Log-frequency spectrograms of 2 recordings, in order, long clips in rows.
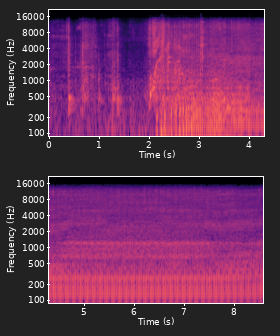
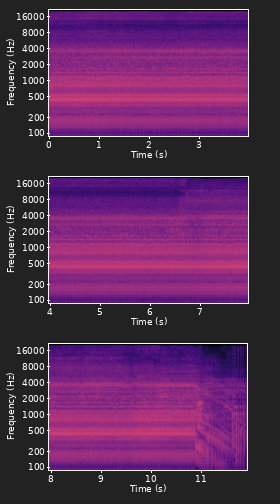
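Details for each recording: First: Homelite 1800 W generator, Subaru engine, revived after about 12 years unused, warm start with half choke after speed adjustment: catches after a few pulls, settles into a steady, even run without misses or knocks. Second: Homelite 1800 W portable generator, Subaru engine, revived after sitting about 12 years, running with a lamp load and frequency meter: steady even drone, a touch flat and slow, then winds down; engine speed low, confirmed by meter.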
